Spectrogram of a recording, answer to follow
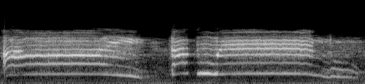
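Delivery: high, drawn-out wail of agony; imitating cries of pain. Woman imitates souls screaming in pain in the pit, long high wails. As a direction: stretch each word into a long, pained mock howl. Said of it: "eles gritavam".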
